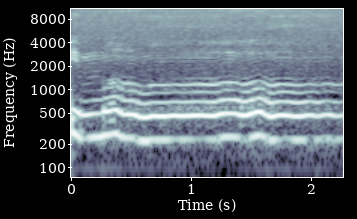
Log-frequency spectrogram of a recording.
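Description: A woman's voice singing unaccompanied, holding one long wordless note that wavers slightly, close to a hum.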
